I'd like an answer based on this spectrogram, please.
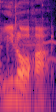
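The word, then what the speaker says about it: いろは: 伊吕波，伊吕波的日文发音就是念作伊罗哈。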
